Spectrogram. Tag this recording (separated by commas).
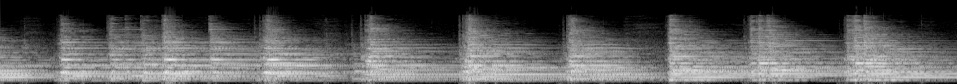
Musical instrument, Guitar, Music, Plucked string instrument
